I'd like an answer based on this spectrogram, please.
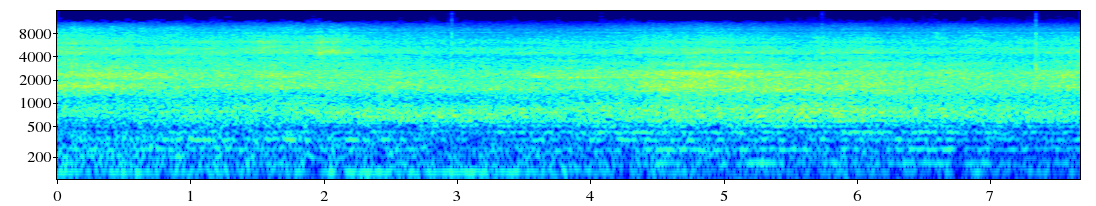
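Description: ATR 72-600's twin turboprop engines running at taxi power: a steady engine hiss and whine over a low propeller drone. The sound swells a little about halfway through as the aircraft turns away.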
